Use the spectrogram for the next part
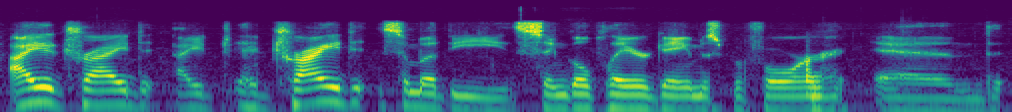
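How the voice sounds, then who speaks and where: A man with a medium-pitched voice shares opinions in casual panel talk. He thinks aloud, doubling back on words as he goes. Some faint noise sits in the recording. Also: slow pace, dull audio. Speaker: panelist on a gaming discussion show.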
